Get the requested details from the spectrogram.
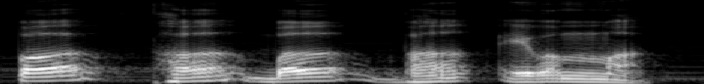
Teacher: इन 5 व्यंजन का जन्म 2 होठों के स्पर्श होने के पश्चात ही हो सकता है, इसलिए उसे ओष्ठ्य व्यंजन कहते हैं।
